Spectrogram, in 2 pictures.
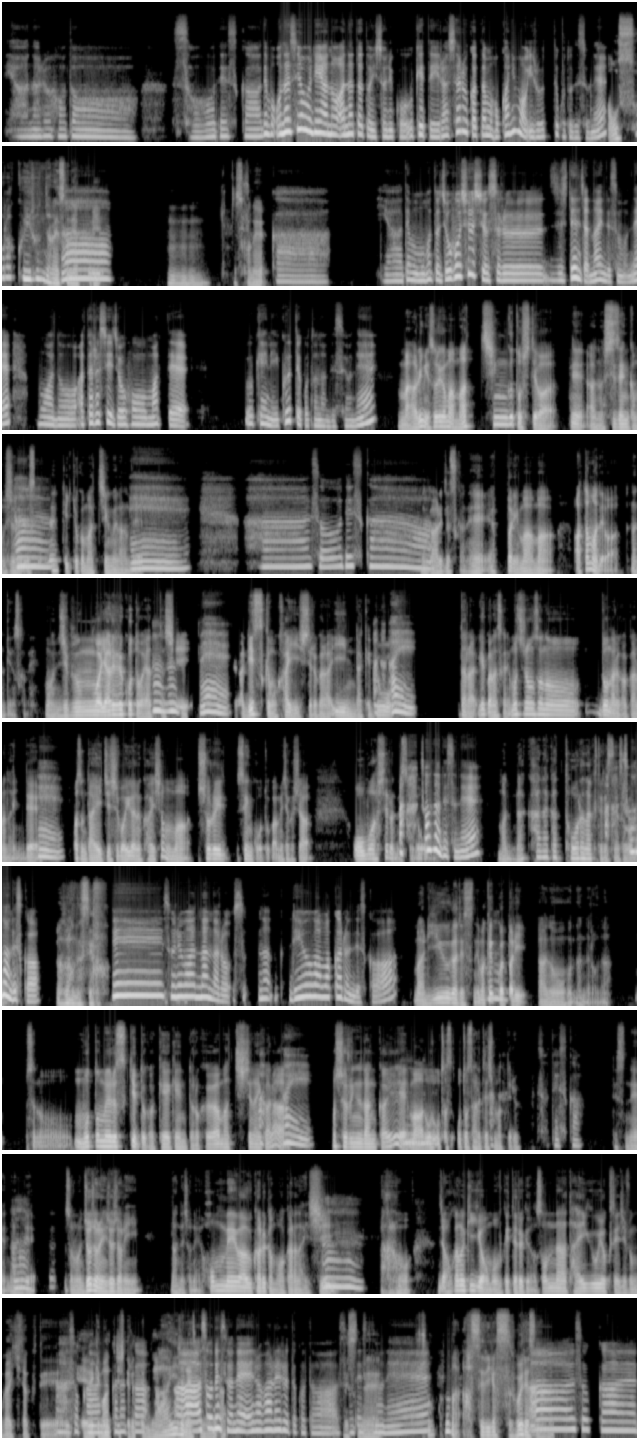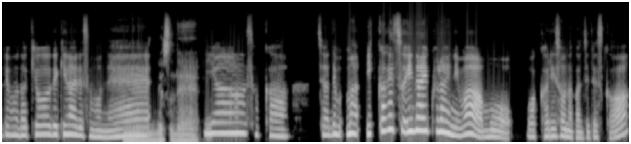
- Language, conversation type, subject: Japanese, advice, 期待と現実のギャップにどう向き合えばよいですか？
- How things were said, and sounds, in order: other background noise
